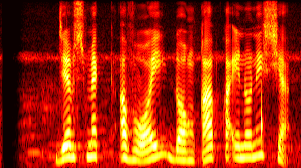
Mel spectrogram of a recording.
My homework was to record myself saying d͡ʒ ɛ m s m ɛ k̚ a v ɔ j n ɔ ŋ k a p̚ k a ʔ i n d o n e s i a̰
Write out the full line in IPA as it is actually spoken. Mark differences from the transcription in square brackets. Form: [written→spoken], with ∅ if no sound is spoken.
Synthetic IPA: d͡ʒ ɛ m s m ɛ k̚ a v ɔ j [n→d] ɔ ŋ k a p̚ k a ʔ i n d o n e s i a̰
